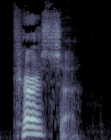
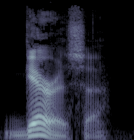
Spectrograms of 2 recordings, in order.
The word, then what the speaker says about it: Gerasa: The English form of the town's name often gets pronounced Kersa, but as a Hebrew word, translated or transliterated into Greek, it could have come out sounding something very much like Gerasa.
